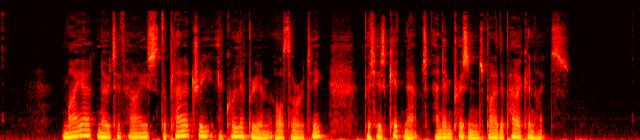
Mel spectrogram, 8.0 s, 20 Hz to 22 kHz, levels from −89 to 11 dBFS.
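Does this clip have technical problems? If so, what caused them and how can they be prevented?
No, no technical faults are audible.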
